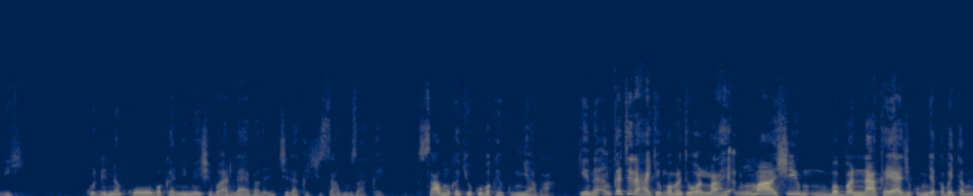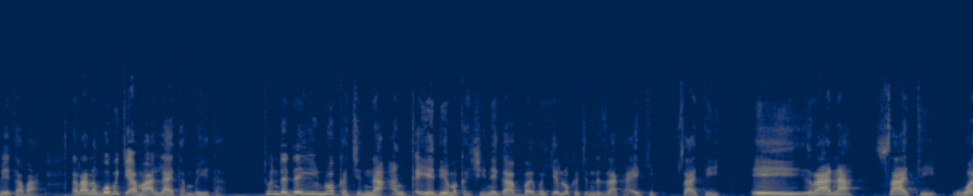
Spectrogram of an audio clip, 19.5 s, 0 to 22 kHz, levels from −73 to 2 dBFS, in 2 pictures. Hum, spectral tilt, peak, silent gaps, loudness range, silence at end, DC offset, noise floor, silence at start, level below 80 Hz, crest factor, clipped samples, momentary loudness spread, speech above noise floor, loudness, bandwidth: none; -4.5 dB/octave; -8 dBFS; none; 8 LU; 0 s; under 0.1%; -67 dBFS; 0 s; -66 dBFS; 22 dB; under 0.1%; 17 LU; 38 dB; -29 LUFS; 16 kHz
